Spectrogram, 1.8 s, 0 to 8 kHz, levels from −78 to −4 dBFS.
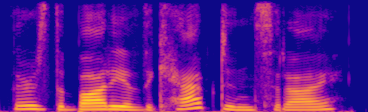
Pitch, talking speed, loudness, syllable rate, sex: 215 Hz, 295 wpm, -17 LUFS, 7.6 syllables/s, female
